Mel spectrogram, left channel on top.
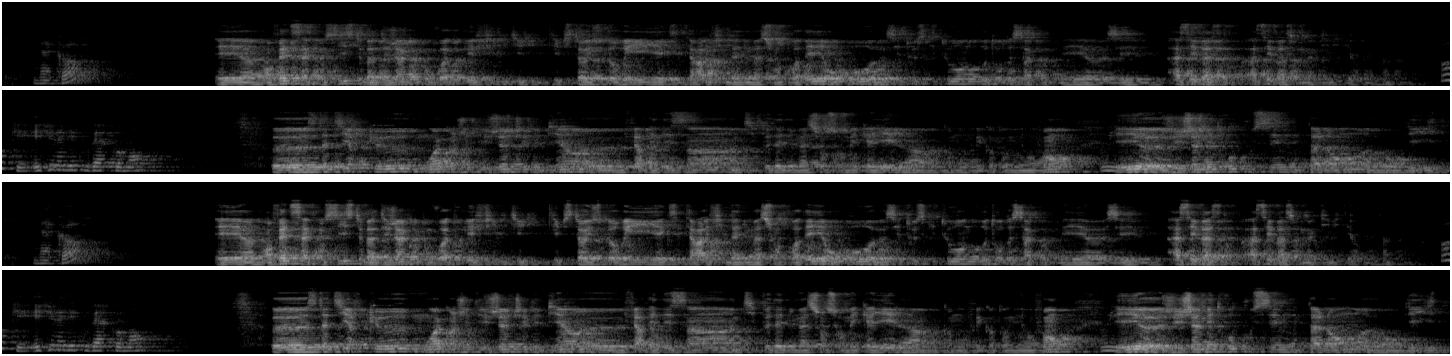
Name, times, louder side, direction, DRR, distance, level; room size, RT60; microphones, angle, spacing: voice 1, 0.3-0.8 14.4-15.9 25.5-25.7, right 1 dB, 5° right, -2 dB, 1.8 m, -45 dB
voice 2, 2.1-13.6 16.8-28.8, right 2 dB, 35° right, -2 dB, 5.0 m, -36 dB
25.0 x 13.0 x 8.0 m, 1.2 s
head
